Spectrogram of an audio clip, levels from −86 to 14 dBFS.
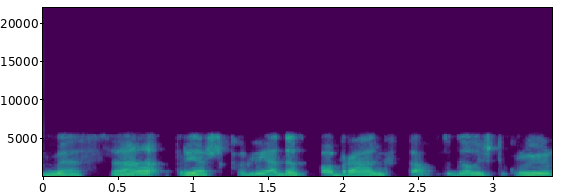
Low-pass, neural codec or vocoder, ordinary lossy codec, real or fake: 5.4 kHz; none; Opus, 32 kbps; real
